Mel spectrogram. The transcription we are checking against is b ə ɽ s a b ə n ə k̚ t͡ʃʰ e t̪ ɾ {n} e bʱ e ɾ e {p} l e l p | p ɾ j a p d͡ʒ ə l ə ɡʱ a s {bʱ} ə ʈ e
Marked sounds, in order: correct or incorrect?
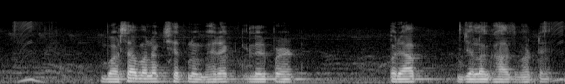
incorrect, incorrect, correct

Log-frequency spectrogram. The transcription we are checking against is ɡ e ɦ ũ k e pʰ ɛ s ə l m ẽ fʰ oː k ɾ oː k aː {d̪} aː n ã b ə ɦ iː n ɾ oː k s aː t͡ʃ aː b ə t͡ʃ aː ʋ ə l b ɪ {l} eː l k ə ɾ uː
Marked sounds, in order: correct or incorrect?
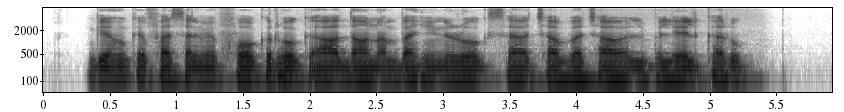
correct, correct

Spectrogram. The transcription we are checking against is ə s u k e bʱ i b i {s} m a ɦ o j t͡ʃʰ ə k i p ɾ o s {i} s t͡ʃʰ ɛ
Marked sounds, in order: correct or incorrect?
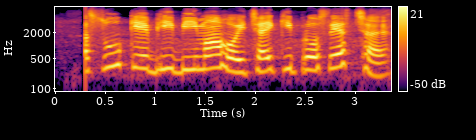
incorrect, incorrect

